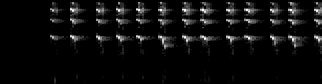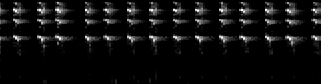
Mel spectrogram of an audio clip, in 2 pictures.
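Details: Guinea pig (Cavia porcellus), squeal.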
